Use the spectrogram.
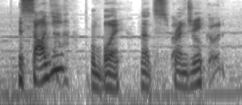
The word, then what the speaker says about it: Hisagi: inflict so much damage Shu I think it's shui you pronounce it hisagi oh boy that's RI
